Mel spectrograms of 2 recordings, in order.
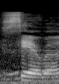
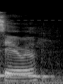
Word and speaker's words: Shara: And that's Sarah. It's pronounced Sarah.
